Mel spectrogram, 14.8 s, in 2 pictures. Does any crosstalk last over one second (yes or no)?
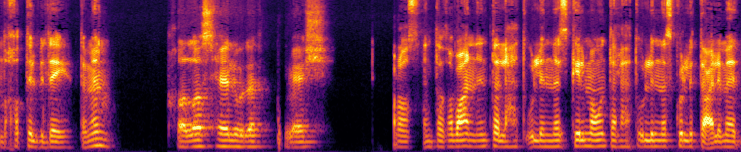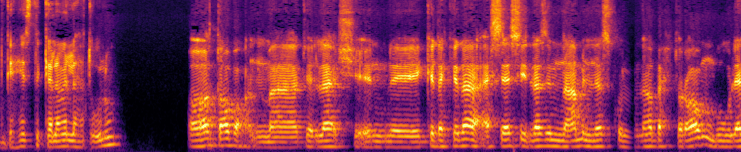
no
